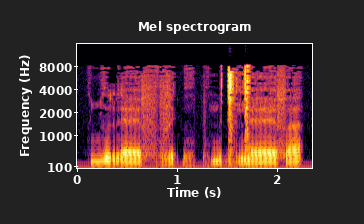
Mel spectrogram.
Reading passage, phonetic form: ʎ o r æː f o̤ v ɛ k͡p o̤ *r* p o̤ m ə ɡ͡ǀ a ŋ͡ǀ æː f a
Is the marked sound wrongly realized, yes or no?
yes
